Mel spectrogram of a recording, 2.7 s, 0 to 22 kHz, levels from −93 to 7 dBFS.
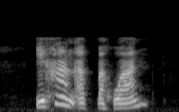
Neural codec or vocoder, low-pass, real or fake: vocoder, 44.1 kHz, 128 mel bands, Pupu-Vocoder; 5.4 kHz; fake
